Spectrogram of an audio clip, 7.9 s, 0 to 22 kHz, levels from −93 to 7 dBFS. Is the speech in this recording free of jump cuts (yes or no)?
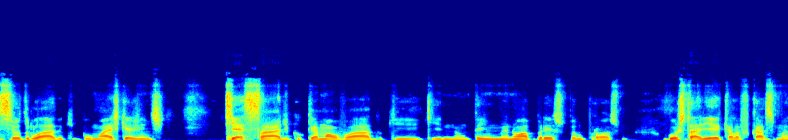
yes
